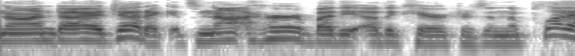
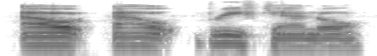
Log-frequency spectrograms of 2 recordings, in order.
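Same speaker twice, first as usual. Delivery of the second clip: low and softer, sinking into despair; dramatic recitation; 7 semitones lower, 5 dB quieter, slower than usual. Shown as a demonstration. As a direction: let the candle die out in the voice. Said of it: "let me give you a example of a very short soliloquy".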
